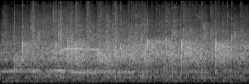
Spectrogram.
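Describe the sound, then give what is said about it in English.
A large church audience applauds and cheers for the children, with a bit of cheering mixed in, dense, steady clapping filling the whole stretch at a fairly loud, even level, with no one speaking over it. “Kids can't hear us, but give them a cheer too.”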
